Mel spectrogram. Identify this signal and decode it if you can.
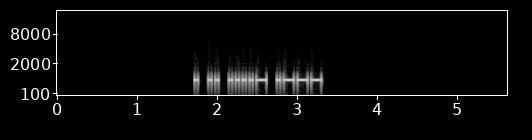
Morse code, heard as a keyed tone, about 28 wpm, 700 Hz. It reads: EI4J
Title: DXCC-100 Call Signs - 4 Characters - Repeated 3x - 28wpm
